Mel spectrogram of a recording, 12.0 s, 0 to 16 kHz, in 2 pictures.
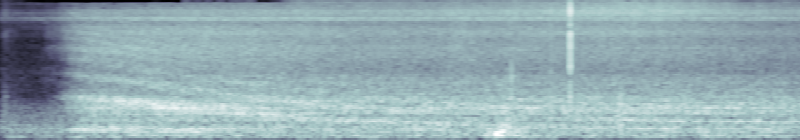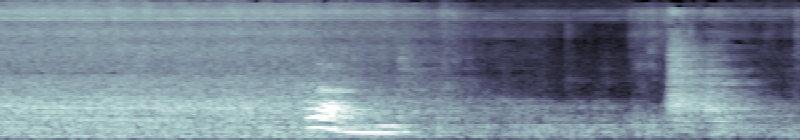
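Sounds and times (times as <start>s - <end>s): lift car running noise: 0.3s - 10.1s.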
